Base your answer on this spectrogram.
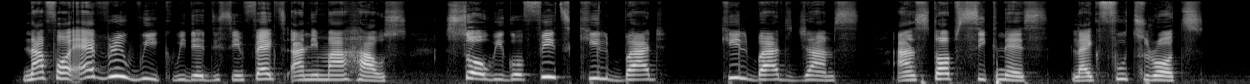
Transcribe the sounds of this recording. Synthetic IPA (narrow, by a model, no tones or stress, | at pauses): nafɔʔɛvɹiwikwidedisĩnfɛk̚tʰanimalhaʊsː | owiɡofitkʰilbd | kʰilbadd͡ʒams | ʔãnstɔpsiknɛs | laɪkfutɹɔt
